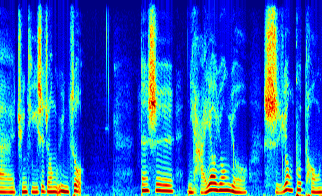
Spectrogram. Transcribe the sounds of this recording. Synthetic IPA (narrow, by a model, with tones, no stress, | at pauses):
ɪt͡ɕʰy˧˥nt̪ʰi˨˥ʂɻ̩˥˩ʈ͡ʂʊ˥ŋy˥˧nt͡swɔ˥˩ | t̪a˥˧nʂɻ̩˥˩ | ni˨˩xa˧˥ɪjɑ˥˩ʊjʊ˥ŋjo˨˩ʊ | ʂɻ̩˨˩jʊ˥˧ŋpu˥˩t̪ʰʊ˧˥ŋ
